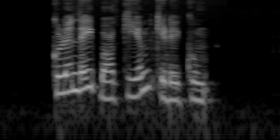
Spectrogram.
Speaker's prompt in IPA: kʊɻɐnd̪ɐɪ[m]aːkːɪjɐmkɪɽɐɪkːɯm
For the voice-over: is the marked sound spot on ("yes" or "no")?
no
